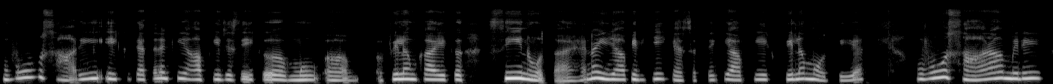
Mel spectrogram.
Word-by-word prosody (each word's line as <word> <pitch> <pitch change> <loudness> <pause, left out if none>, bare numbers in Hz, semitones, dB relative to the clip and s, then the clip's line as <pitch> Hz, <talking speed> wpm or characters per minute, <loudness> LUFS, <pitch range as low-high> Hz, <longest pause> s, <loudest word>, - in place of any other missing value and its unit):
वो 315 +3 0
सारी 230 +1 -3
एक 250 -1 -1
कहते 230 +2 -7
हैं 285 - +1
ना, 275 - +3
कि 270 -1 -1
आपकी 225 -1 -3
जैसे 210 - -5
एक 110 - -8 0.3
मू 205 +1 +1
अ, 195 - -4 0.6
फ़िल्म 240 0 +5
का 230 -1 -1
एक 215 0 -1 0.3
सीन 280 -3 +8
होता 200 - -1
है 165 - -6
है 210 - -8
ना 280 - +4
या 235 -5 +4
फिर 220 -1 -2
ये 255 - 0
कह 195 - -4
सकते 180 +2 -15
हैं 205 - -12
कि 235 - -5
आपकी 210 +2 -4
एक 225 - -9
फ़िल्म 240 +3 +1
होती 185 -3 -5
है 200 - -5 0.6
वो 290 +7 +2
सारा 235 +1 -1
मेरे 275 +1 +3
230 Hz, 200 wpm, -21 LUFS, 210-260 Hz, 0.6 s, सीन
